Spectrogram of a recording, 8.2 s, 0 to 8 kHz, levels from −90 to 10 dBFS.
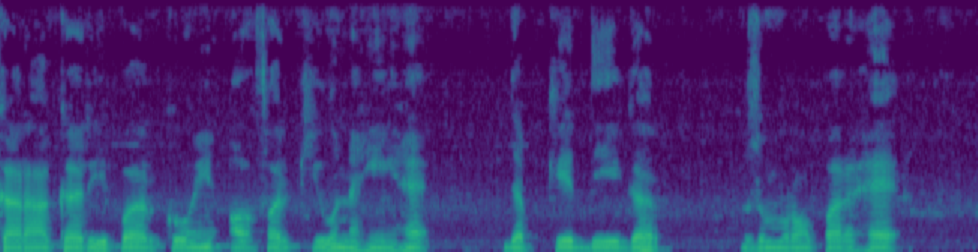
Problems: none marked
